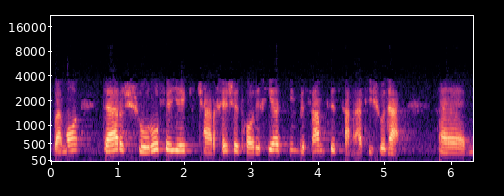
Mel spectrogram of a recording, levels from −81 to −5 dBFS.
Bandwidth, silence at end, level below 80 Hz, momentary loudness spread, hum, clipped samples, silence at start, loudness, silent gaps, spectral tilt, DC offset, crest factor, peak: 4.4 kHz; 0 s; -62 dBFS; 8 LU; none; under 0.1%; 0.05 s; -18 LUFS; none; -6.5 dB/octave; under 0.1%; 18 dB; 0 dBFS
